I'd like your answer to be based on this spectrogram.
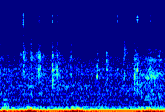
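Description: Quiet, steady keystrokes on a computer keyboard, a run of light, irregular clicks close by over a low hum, with no voice present.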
